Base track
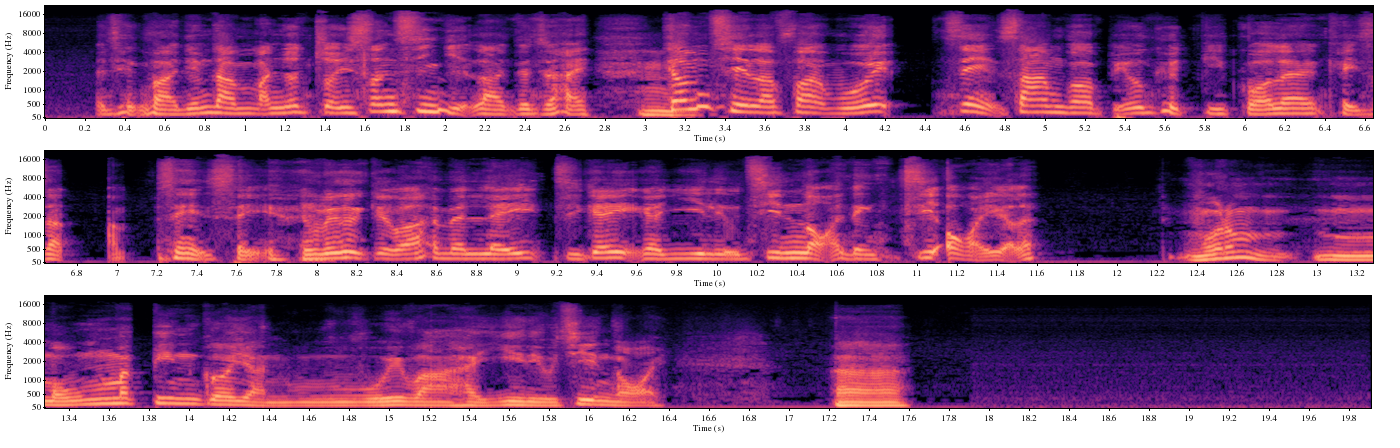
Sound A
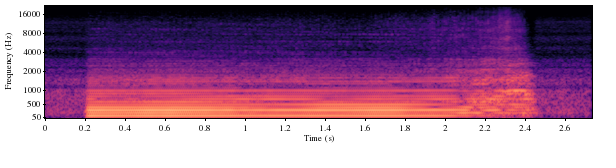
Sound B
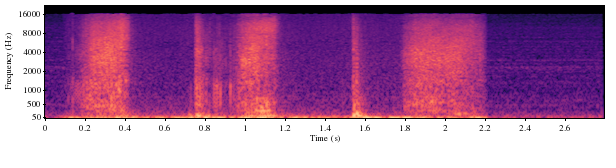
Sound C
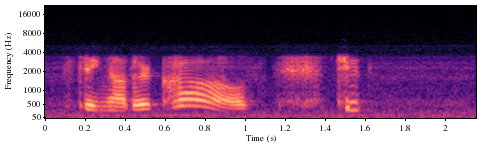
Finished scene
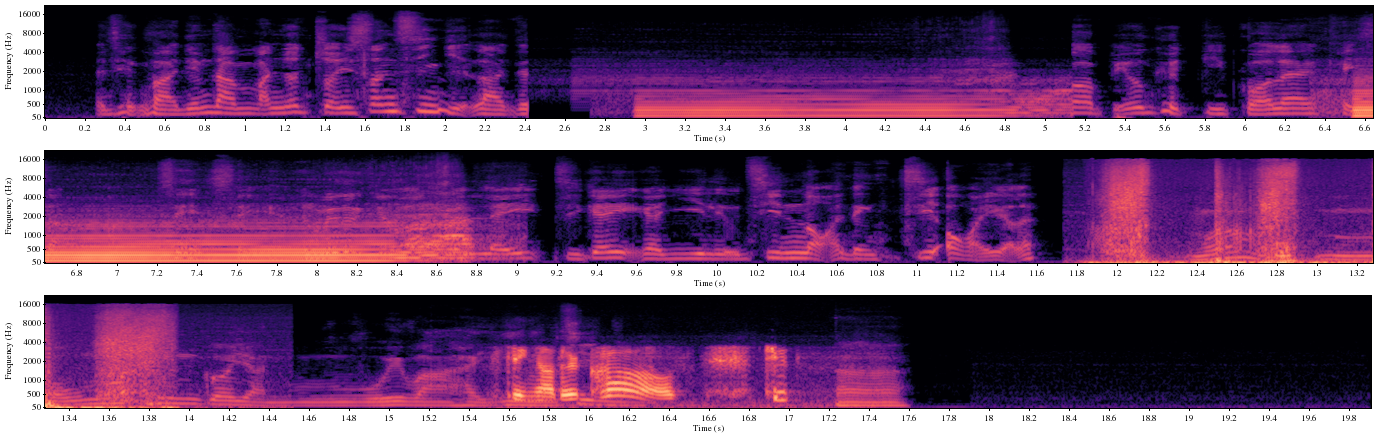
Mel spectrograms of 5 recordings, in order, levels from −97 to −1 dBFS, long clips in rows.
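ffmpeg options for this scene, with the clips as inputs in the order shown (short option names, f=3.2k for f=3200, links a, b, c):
-filter_complex "[1:a]asplit=2[a][b];[0:a]volume=-17.5dB[c];[a]acrossover=split=1200[d][e];[d]adelay=320[f];[f][e]amix=inputs=2:normalize=0[g];[c]asplit=2[h][i];[h]atrim=end=2.424[j];[g]atrim=end=2.73,asetpts=PTS-STARTPTS,volume=-13dB[k];[i]atrim=start=5.146[l];[b]atrim=end=2.73,asetpts=PTS-STARTPTS,volume=-2dB,afade=t=in:d=0.004:c=hsin,afade=t=out:st=2.726:d=0.004:c=hsin,adelay=6330[m];[2:a]atrim=end=2.79,asetpts=PTS-STARTPTS,volume=-4.5dB,afade=t=in:d=0.004:c=hsin,afade=t=out:st=2.786:d=0.004:c=hsin,adelay=11740[n];[3:a]atrim=end=2.15,asetpts=PTS-STARTPTS,afade=t=in:d=0.1,afade=t=out:st=2.05:d=0.1,adelay=15420[o];[j][k]acrossfade=d=0.004:c1=hsin:c2=hsin[p];[p][l]acrossfade=d=0.004:c1=hsin:c2=hsin[q];[q][m][n][o]amix=inputs=4:normalize=0"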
